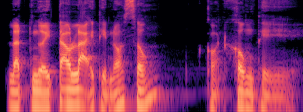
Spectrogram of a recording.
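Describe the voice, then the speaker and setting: A man's voice: low voice, moderate pace, a bit bright. A man voicing the vicious Ma Lai ghost. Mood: menacing. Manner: pleading then menacing and mocking. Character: cunning vicious female ghost, head detaches.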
